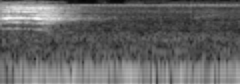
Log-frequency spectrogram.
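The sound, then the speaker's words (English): A single short, high bird call sounds at the very start, fairly faint, then fades into a low, steady background rumble with no one speaking. “What kind of bird is that?”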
